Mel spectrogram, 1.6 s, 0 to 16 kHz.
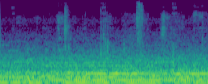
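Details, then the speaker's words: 2015 KTM 500 EXC-F, 1,800 miles, no-start with good spark and fuel: compression test cranking at wide-open throttle, light quick even cranking about four strokes a second; just above 50 psi versus expected 90–120, valve clearance to be checked. "and so we only have about 55, not even 55, just above 50. So something's going on with the compression here."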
